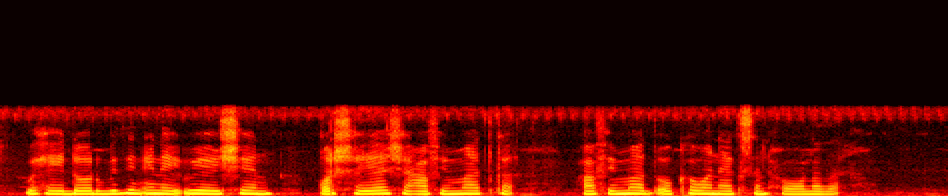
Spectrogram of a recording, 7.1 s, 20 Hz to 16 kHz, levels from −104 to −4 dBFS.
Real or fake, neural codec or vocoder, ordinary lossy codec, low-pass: real; none; none; 7.2 kHz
